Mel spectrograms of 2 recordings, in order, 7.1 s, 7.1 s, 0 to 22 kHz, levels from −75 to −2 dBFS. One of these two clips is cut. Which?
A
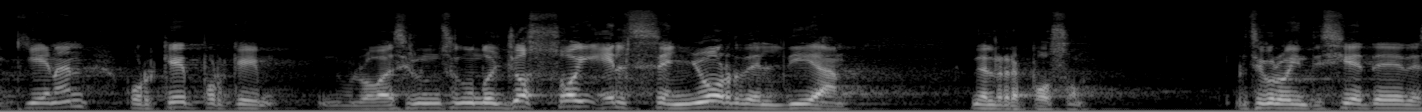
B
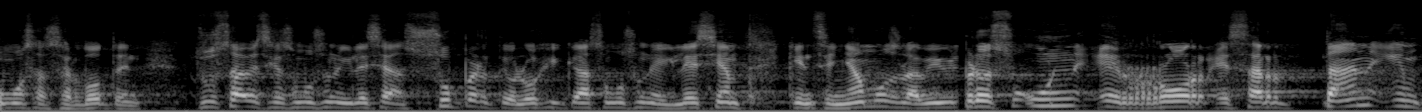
B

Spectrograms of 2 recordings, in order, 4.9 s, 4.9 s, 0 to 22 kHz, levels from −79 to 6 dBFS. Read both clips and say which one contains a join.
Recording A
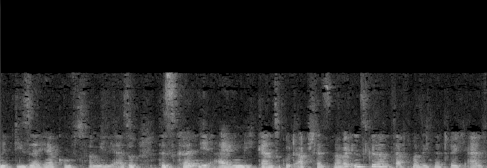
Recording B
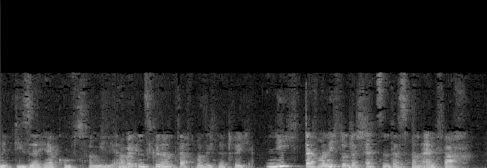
B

